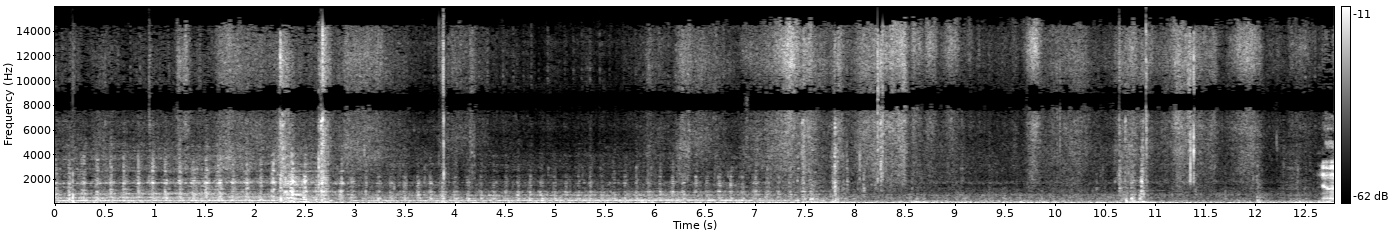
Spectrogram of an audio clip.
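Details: NV4500 manual transmission noise in 1st and 2nd gear: steady mid-pitched gear whine over drivetrain rumble, shifting and fading; removed unit shows excessive input shaft play from worn bearing, an input gear missing a tooth, and a wonky shift collar.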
